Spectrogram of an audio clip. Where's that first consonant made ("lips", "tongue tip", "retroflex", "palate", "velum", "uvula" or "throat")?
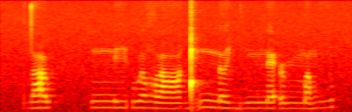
tongue tip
